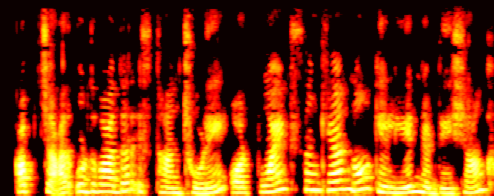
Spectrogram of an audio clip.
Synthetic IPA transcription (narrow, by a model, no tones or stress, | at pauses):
ɐb̚t͡ʃa̰ːɾʊɾd̪ʋaːd̪əɾɪst̪ʰaːnt͡ʃʰoːɽẽʔɔːɾpɔːɪ̃ɳʈsɐ̃ŋkʰjanɔ̃ːkelienɪɾd̪eːʃãːkʰ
